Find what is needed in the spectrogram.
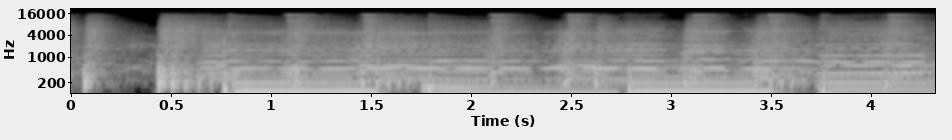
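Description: Folk dance band striking up a song about half a second in: accordion playing the tune over held bass notes and a drum kit.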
